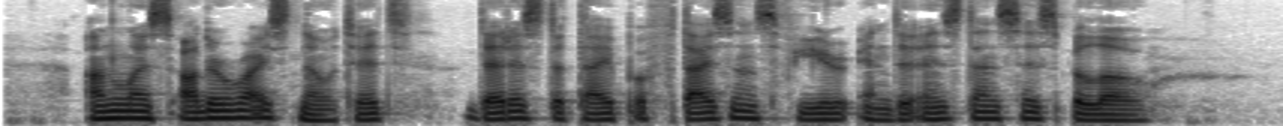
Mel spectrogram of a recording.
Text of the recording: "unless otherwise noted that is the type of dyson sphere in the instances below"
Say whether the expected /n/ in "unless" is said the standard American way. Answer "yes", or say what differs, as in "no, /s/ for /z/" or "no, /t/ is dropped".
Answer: yes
